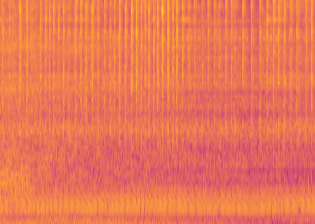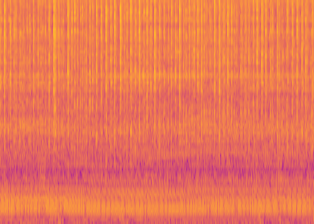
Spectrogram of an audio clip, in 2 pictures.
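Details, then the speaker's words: Craftsman chainsaw first start after about five years sitting in a shed: steady high buzz with a dip in low-end rumble; stays lit but sounds fuel-starved, only runs with the choke on, primer bulb has fuel. "we got a little farther that time with it okay so it only wants to run with the choke on"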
